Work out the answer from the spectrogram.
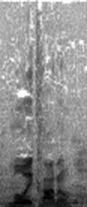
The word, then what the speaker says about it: Moicano: How's it pronounced? Moicano.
